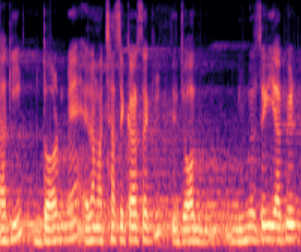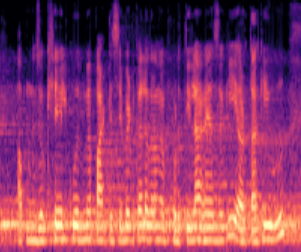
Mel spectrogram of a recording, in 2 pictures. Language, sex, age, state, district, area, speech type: Maithili, male, 30-45, Bihar, Purnia, rural, spontaneous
